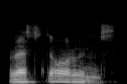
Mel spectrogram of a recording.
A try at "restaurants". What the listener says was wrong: so there's an S restaurants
